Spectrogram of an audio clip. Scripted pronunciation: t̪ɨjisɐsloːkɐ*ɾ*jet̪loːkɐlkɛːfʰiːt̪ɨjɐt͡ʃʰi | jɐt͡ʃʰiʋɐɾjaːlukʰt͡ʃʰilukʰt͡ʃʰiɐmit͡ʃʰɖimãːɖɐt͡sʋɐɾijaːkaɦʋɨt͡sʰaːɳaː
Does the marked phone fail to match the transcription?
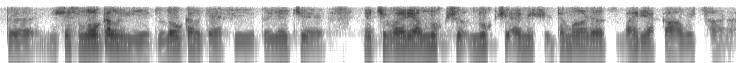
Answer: yes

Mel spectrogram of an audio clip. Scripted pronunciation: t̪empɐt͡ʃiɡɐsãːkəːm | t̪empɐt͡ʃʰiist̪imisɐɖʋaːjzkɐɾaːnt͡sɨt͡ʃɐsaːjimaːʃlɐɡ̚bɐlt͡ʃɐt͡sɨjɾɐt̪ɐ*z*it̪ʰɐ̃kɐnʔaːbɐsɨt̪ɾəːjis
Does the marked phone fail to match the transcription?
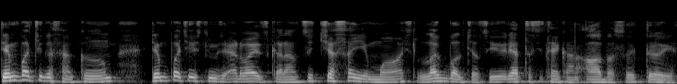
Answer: yes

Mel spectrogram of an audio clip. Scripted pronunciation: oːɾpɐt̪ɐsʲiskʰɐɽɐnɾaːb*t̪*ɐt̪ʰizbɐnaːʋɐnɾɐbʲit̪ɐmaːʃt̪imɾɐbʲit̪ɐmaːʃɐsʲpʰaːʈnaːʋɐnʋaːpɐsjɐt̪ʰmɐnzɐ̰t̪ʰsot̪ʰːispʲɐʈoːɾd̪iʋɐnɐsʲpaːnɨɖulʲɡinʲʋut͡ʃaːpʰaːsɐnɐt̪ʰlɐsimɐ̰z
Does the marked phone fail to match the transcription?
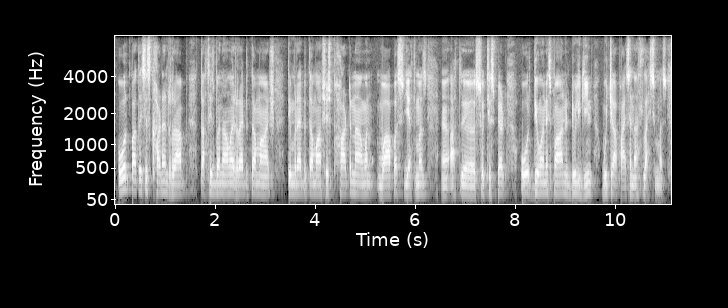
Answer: no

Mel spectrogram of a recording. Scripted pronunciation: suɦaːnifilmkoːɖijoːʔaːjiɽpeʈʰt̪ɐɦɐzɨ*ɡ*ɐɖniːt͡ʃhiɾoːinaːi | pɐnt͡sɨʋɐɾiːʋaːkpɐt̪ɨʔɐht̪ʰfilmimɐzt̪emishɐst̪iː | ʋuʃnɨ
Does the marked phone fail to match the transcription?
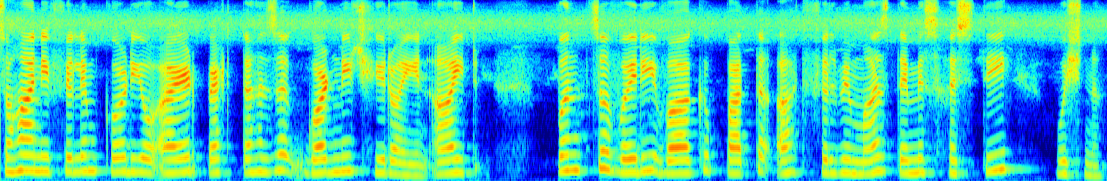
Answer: no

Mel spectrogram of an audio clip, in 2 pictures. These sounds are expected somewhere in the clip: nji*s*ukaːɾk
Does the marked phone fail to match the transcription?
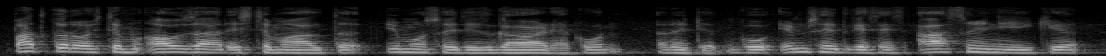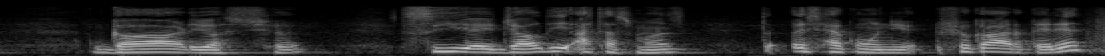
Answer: yes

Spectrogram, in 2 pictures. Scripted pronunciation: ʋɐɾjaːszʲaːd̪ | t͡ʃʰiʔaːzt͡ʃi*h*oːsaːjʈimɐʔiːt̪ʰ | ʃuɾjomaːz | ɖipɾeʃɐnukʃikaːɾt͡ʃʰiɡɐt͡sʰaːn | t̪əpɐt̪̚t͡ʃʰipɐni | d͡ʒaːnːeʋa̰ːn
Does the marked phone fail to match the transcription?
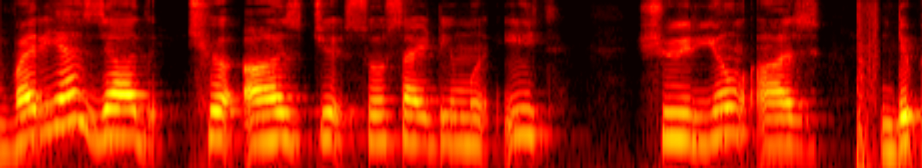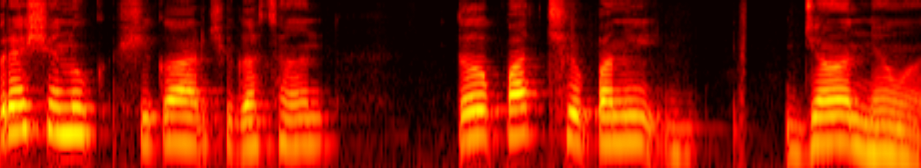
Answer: yes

